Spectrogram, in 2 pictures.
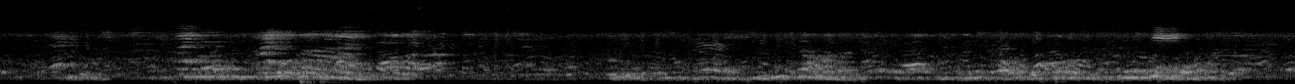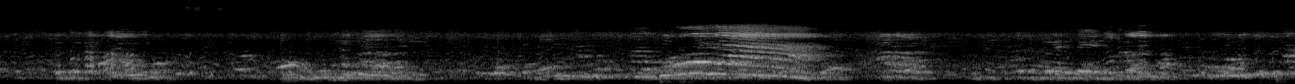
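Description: A crowd of young children chatter and call out outdoors.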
